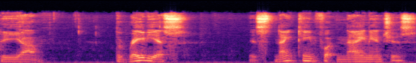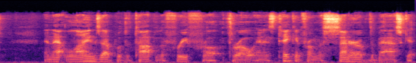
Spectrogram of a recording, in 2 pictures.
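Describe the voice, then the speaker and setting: A man's very deep, low voice with vocal fry. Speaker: college drafting instructor. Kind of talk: screen-recorded software tutorial. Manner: casual with many fillers.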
